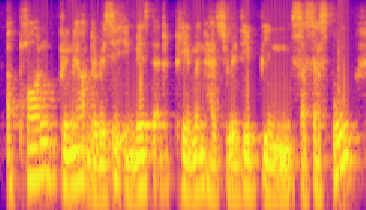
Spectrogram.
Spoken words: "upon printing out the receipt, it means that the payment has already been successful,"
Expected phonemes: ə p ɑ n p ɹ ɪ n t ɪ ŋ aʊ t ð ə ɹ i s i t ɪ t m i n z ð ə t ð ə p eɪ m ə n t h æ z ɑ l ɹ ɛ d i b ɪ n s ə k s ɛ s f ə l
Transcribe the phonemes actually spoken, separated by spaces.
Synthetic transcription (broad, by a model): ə p ɑ n b ɹ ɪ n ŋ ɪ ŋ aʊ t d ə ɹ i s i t ɪ t m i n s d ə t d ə p eɪ m ə n t h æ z ɑ l ɹ ɛ d i b ɪ n s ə k s ɛ s f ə l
